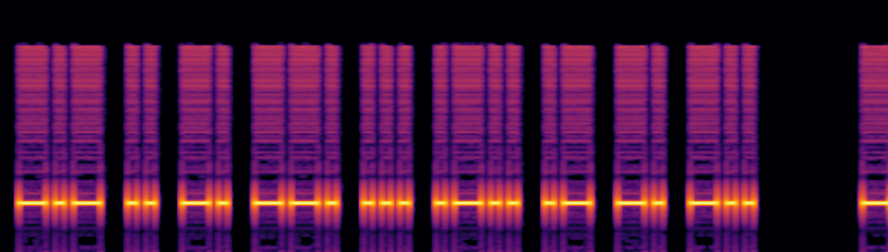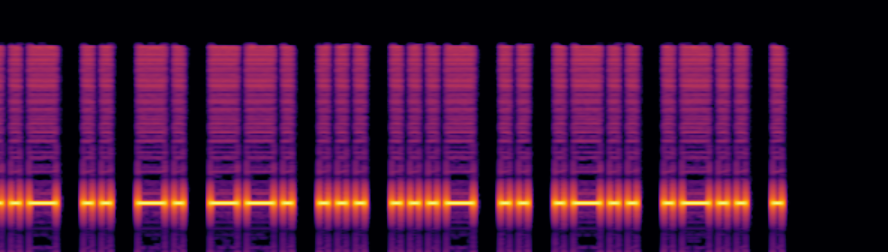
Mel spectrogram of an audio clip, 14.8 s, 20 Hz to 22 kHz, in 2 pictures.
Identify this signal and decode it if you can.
Morse code, heard as a keyed tone, about 16 wpm, 800 Hz. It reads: KINGSLAND KINGSVILLE
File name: CW Code Groups @15WPM / fromSM's / Cities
